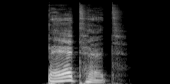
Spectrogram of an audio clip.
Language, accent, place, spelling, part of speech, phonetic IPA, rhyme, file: German, Germany, Berlin, bätet, verb, [ˈbɛːtət], -ɛːtət, De-bätet.ogg
- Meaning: second-person plural subjunctive II of bitten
